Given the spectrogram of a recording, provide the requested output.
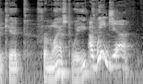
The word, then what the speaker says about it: Ouija: from last week a Ouija hey you said it right not OU it still sounds like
